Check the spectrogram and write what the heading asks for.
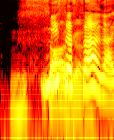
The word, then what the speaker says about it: Mississauga: And he tried to spell it out, and M-I-S something, and he said it sounds like Mississippi. It's like M-I-S, and then we said it's Mississauga, yeah.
